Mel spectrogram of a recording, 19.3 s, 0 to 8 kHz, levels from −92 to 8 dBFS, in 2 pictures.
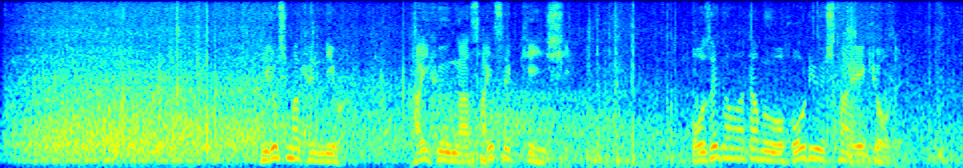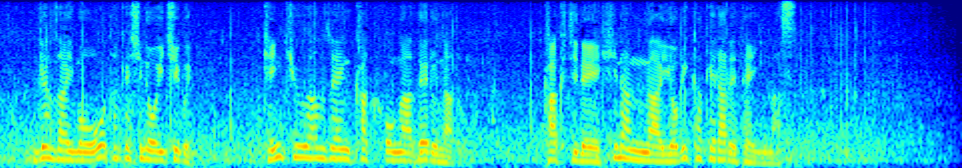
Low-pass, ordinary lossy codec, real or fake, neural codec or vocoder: none; none; real; none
